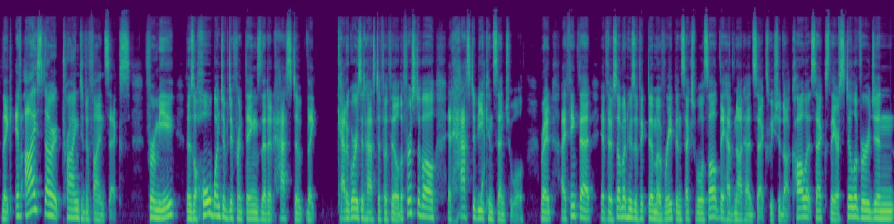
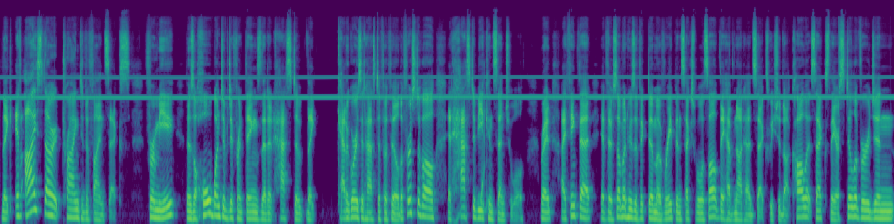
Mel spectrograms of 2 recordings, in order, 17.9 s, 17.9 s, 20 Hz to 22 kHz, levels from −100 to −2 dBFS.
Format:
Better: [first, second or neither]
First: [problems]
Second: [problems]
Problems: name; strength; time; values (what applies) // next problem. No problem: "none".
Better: first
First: none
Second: high-pitched whine; noticeable; throughout; 3.5 kHz, 15 dB below the speech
